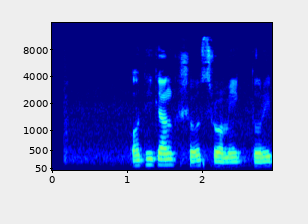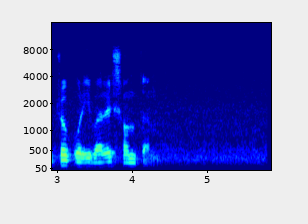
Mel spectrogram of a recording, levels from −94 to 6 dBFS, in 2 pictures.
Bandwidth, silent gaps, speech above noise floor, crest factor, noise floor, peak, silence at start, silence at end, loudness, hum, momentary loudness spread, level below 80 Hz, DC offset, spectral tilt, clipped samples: 11 kHz; none; 29 dB; 22 dB; -76 dBFS; -28 dBFS; 0.15 s; 1.55 s; -47 LUFS; none; 11 LU; under -90 dBFS; under 0.1%; -3.5 dB/octave; under 0.1%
